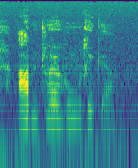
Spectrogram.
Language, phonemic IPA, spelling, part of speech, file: German, /ˈaːbn̩tɔɪ̯ɐˌhʊŋʁɪɡɐ/, abenteuerhungriger, adjective, De-abenteuerhungriger.ogg
- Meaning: 1. comparative degree of abenteuerhungrig 2. inflection of abenteuerhungrig: strong/mixed nominative masculine singular 3. inflection of abenteuerhungrig: strong genitive/dative feminine singular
